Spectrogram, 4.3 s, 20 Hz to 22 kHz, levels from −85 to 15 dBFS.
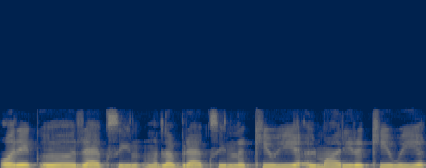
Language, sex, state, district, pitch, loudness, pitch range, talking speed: Hindi, female, Uttar Pradesh, Jyotiba Phule Nagar, 250 Hz, -15 LUFS, 240-265 Hz, 170 wpm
